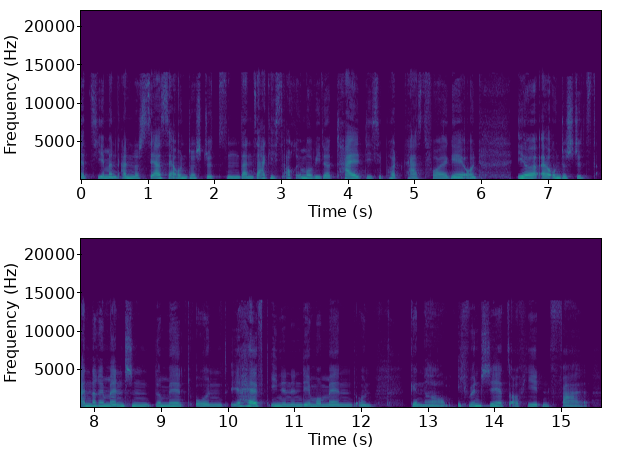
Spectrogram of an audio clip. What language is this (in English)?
German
